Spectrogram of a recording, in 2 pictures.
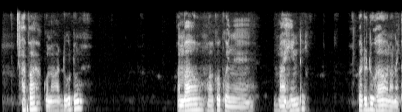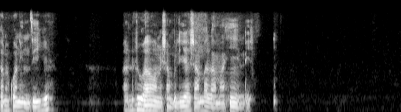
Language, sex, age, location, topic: Swahili, male, 18-24, Nakuru, health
